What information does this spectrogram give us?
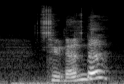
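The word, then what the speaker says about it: Tanunda: here's another one i don't know how to pronounce tunanda uh uh let me have a little let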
